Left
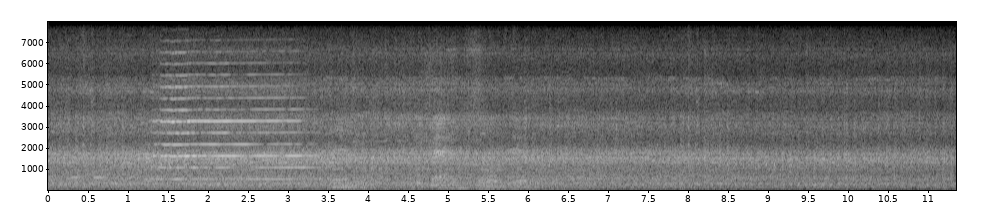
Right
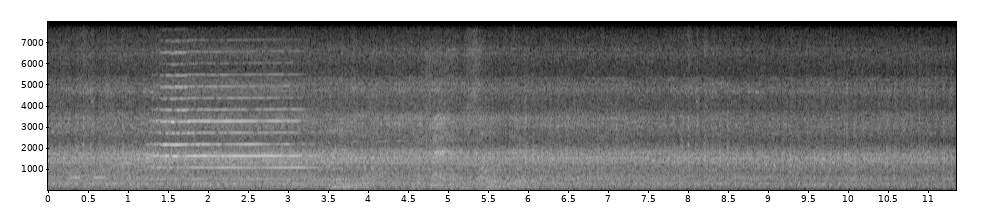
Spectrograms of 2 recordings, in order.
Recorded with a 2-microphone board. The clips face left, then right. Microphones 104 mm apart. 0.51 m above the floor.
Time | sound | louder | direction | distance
1.0 | a trumpet | even | 45° left (ahead or behind) | 1.3 m
3.5 | a man speaking | even | 80° right | 3 m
